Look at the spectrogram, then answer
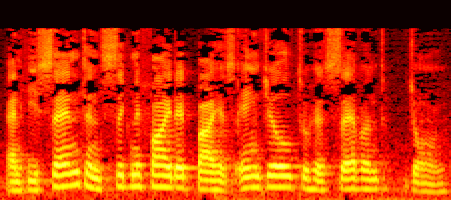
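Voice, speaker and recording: Ghanaian man, middle-aged, earnest church testimony, muffled recording. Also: medium pitch. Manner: earnest, with filled pauses and restarts. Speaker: guest speaker giving testimony.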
